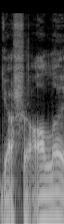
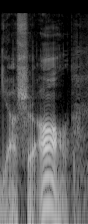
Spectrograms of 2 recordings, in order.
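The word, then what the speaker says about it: ישראל: Is it pronounced Yashar Allah or is it pronounced Yashar Al? Most proponents of Lashon Kodash would say that Yashar Allah is standard, but you see more and more people saying Yashar Al.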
